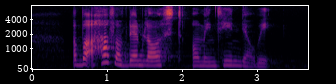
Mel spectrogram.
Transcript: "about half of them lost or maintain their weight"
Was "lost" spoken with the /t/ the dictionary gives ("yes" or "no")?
yes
